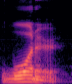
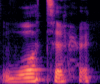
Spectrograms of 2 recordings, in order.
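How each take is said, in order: First: The middle t sounds like a soft d. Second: The middle t is a clear t sound. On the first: "You say it wat water" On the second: "but there's no D. It's water"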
